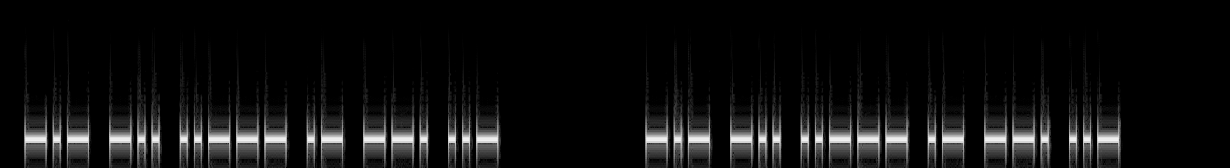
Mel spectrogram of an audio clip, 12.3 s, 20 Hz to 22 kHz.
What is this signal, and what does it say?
Morse code, heard as a keyed tone, about 17 wpm, 700 Hz. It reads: KD2AGU KD2AGU
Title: USA Call Signs - 6 Characters - Repeated 2x - 17wpm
